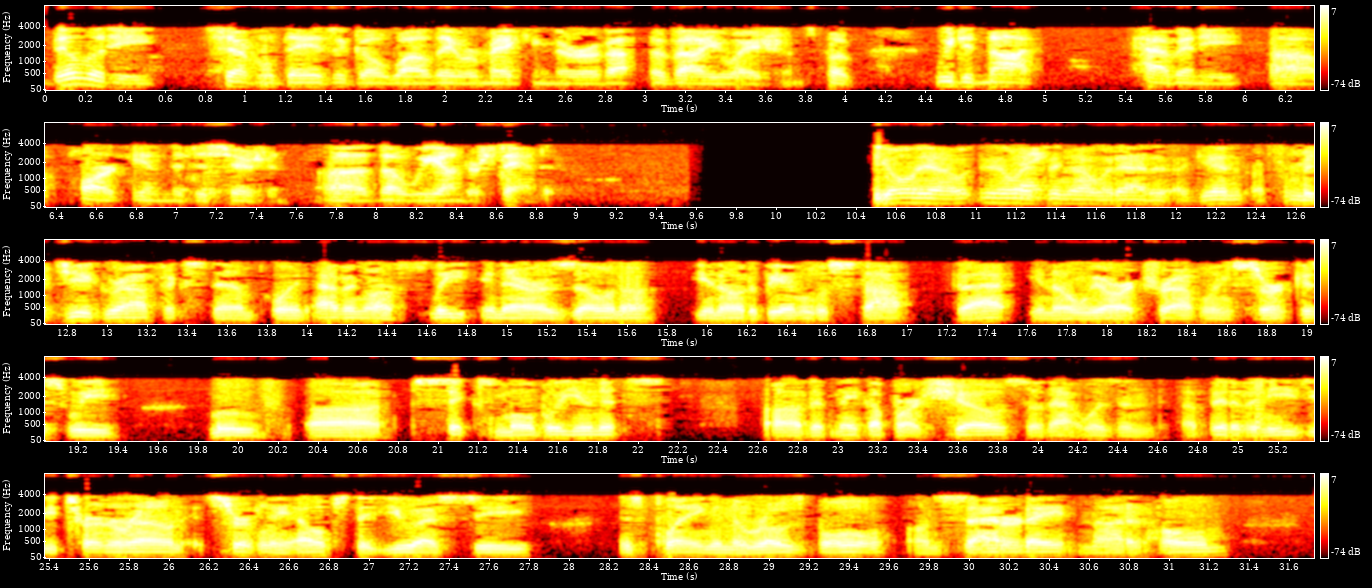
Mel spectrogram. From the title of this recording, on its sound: MNF Conference Call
